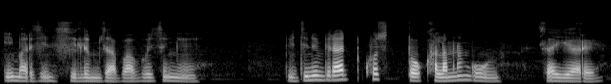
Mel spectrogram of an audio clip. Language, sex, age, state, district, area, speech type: Bodo, female, 45-60, Assam, Baksa, rural, spontaneous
